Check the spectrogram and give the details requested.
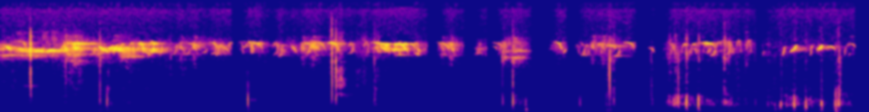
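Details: Colourful chicken chicks giving a chorus of high, thin peeps, fast and irregular with overlapping calls, interrupted by short gaps, sharp clicks and knocks, and low rustling in the last seconds.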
